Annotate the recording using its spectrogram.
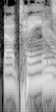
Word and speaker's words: mountains: How do you say mountains? Do you say mountains? – Mountains. – And really pronounce that T? – Mountains.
